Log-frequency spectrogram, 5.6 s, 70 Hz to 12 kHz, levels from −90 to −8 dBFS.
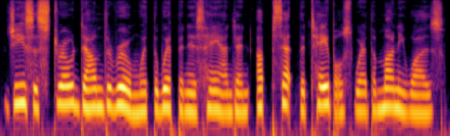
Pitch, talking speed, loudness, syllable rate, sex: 195 Hz, 205 wpm, -19 LUFS, 4.8 syllables/s, female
